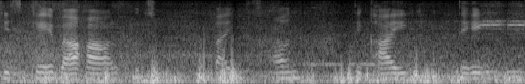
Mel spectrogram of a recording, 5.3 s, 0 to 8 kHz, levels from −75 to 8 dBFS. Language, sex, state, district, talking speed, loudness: Hindi, female, Madhya Pradesh, Dhar, 55 wpm, -17 LUFS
